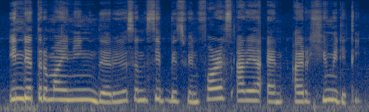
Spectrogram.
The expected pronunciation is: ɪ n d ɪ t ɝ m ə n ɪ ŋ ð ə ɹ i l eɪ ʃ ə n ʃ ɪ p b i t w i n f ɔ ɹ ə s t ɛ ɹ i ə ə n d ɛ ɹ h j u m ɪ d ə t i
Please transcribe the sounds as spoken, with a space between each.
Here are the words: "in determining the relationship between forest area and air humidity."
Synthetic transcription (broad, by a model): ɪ n d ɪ t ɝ m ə n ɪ ŋ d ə ɹ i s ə n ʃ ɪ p b i t w i n f ɔ ɹ ə s t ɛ ɹ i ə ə n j ɹ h j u m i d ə t i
